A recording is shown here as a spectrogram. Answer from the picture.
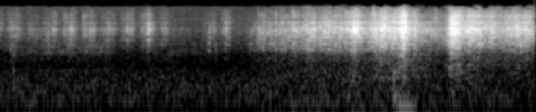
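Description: Celery salt being shaken from its container onto mashed vegetables, with the plastic bag over the hand crinkling. A dry rattling rustle that grows louder about halfway through and is loudest near three seconds.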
